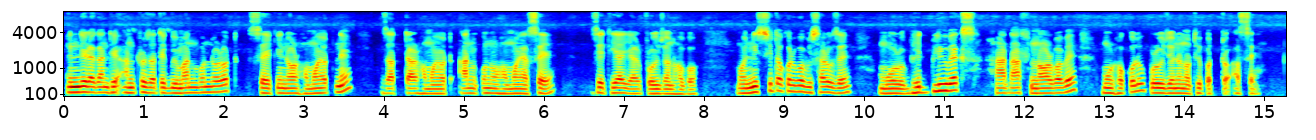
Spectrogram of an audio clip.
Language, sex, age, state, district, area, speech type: Assamese, male, 30-45, Assam, Dhemaji, rural, read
